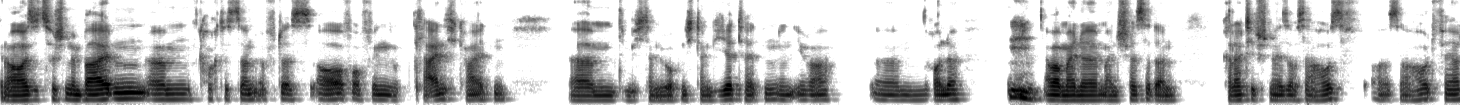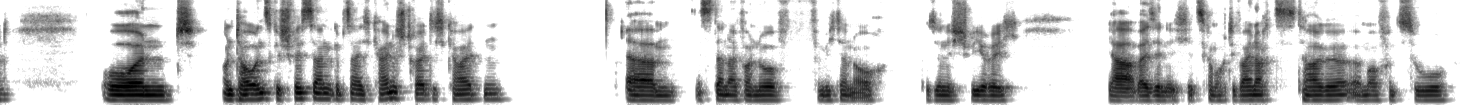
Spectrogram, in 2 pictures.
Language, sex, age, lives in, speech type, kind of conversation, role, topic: German, male, 30-34, Germany, conversation, advice, user, Wie kann ich wiederkehrende Streitigkeiten und Kommunikationsprobleme zwischen meinen Geschwistern verringern?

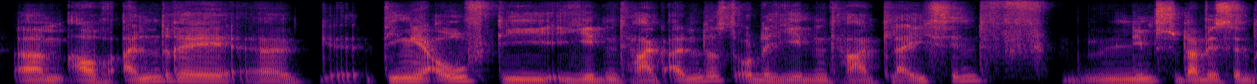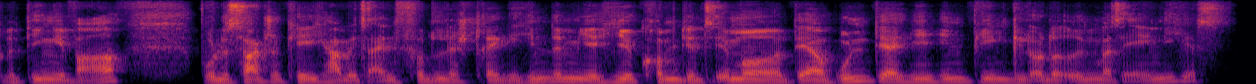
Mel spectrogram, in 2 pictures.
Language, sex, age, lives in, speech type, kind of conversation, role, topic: German, male, 50-54, Germany, conversation, podcast, host, Was begeistert dich an Spaziergängen durch deine Nachbarschaft?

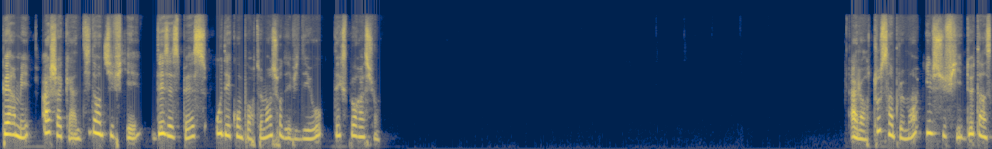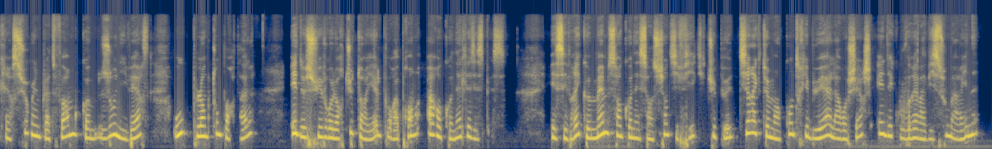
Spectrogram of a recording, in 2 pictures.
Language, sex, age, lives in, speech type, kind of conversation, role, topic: French, female, 30-34, France, read, expert-assistant, expert, Quelle méthode rend l’étude des océans plus vivante et moins théorique ?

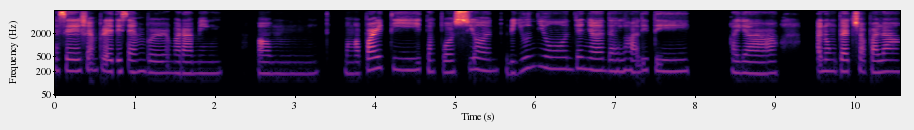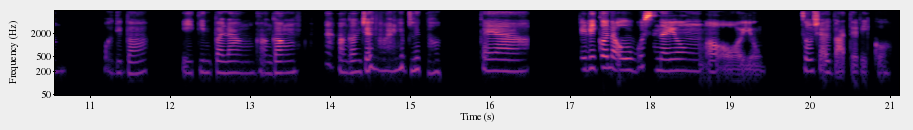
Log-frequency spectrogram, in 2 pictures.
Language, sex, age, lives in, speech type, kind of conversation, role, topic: Filipino, female, 40-44, Philippines, conversation, advice, user, Paano ko pamamahalaan ang enerhiya ko sa mga gawaing panlipunan?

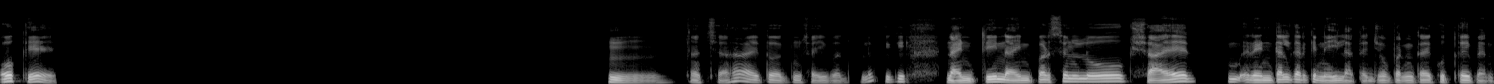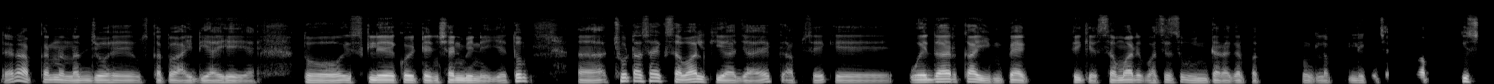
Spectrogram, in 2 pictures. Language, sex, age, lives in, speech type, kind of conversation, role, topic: Hindi, male, 55-59, India, conversation, podcast, host, Festival ya shaadi mein apna unique look kaise plan karte ho?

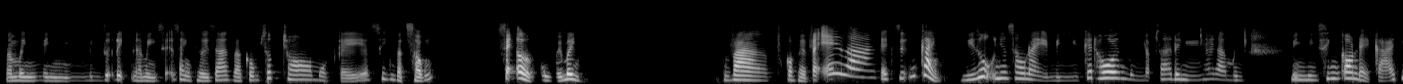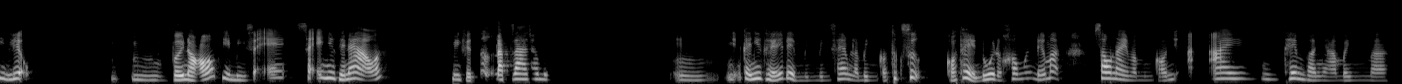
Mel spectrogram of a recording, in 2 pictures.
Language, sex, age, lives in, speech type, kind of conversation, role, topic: Vietnamese, female, 25-29, Vietnam, conversation, unstructured, none, Bạn nghĩ sao về việc nuôi thú cưng so với không nuôi thú cưng?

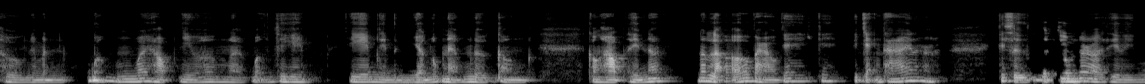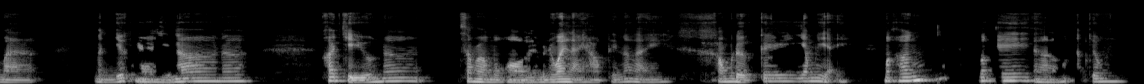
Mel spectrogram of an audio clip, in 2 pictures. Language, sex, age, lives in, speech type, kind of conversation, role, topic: Vietnamese, male, 18-19, United States, conversation, unstructured, none, Bạn quản lý thời gian sử dụng các thiết bị công nghệ như thế nào?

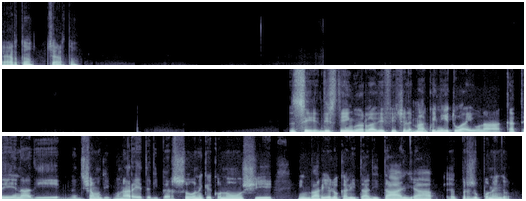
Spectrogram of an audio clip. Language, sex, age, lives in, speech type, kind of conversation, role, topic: Italian, male, 50-54, Italy, conversation, podcast, host, Com’è scoprire luoghi nascosti lontano dalle guide turistiche?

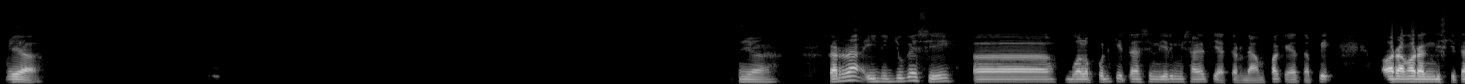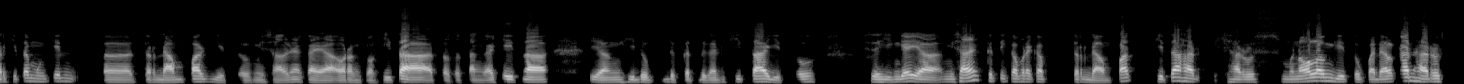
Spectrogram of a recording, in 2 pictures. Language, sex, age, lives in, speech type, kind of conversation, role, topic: Indonesian, male, 25-29, Indonesia, conversation, unstructured, none, Apa pendapat kamu tentang kebijakan pemerintah yang kontroversial?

